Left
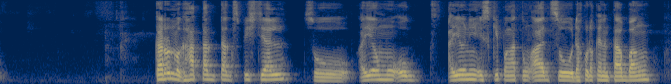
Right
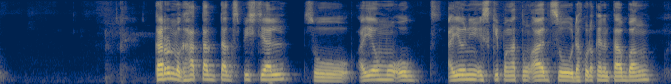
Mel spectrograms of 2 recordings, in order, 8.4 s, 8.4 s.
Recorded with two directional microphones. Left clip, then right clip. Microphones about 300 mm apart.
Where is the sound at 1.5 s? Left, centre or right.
Centre.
